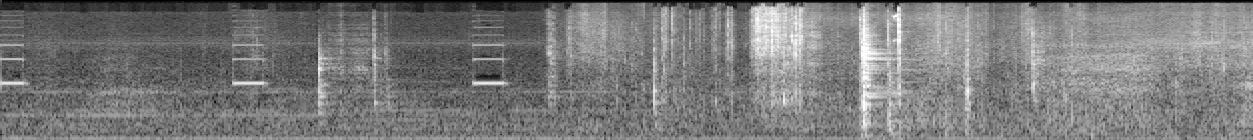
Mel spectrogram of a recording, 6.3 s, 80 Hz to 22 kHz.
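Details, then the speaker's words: Heat pump not working, outdoor unit with 240 V present and fuses good: steady low electrical buzz with a few sharp clicks as the contactor pulls in; contactor hum from burnt contacts, contactor replaced. "yeah so it sounds like we got a bad contact there so huh the contactor yeah yeah i got one on the truck so let's see here it looks kind of burnt there right"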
